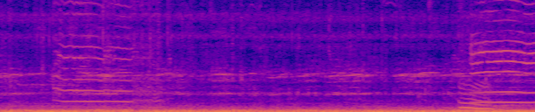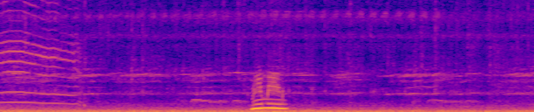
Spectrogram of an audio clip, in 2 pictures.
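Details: Cat calling its mother for food: a few spaced meows, some long and slowly falling, ending in a short, louder wavering call, over steady low background noise.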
